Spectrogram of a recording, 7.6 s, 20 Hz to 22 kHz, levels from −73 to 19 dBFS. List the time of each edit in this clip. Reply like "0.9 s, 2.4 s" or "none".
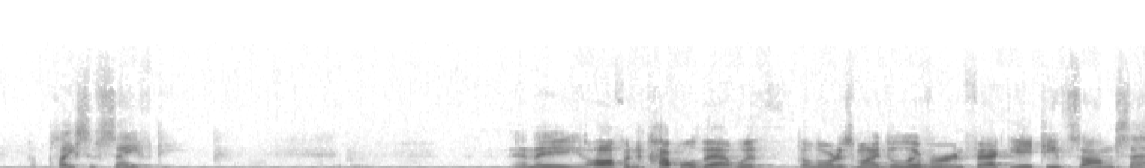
none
